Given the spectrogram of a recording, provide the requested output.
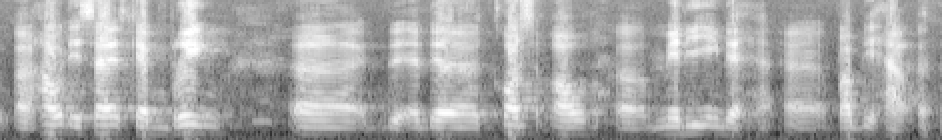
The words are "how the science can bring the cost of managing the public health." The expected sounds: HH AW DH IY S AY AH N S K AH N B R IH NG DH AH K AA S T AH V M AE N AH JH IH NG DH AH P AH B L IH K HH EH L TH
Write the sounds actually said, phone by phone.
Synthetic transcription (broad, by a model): HH AW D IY S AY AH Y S K AH N B R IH NG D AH K AA S AH F M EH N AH IH NG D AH P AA B L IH K HH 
